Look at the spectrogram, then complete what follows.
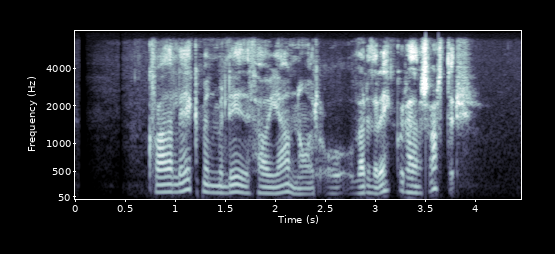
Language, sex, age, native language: Icelandic, male, 30-39, Icelandic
